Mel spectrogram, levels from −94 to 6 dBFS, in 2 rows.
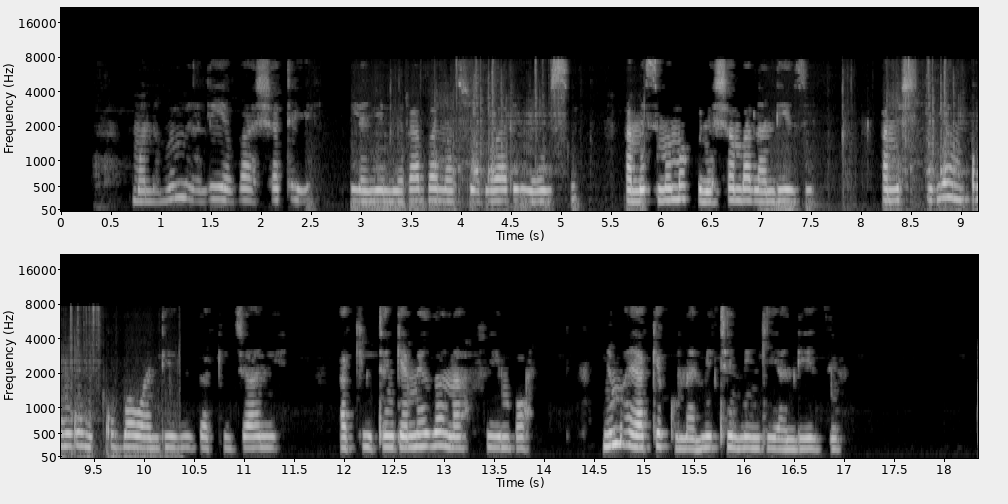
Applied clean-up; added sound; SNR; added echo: neural mask model RNNoise.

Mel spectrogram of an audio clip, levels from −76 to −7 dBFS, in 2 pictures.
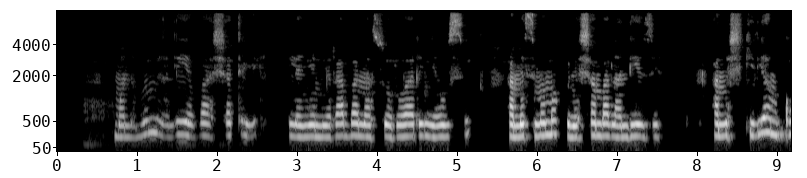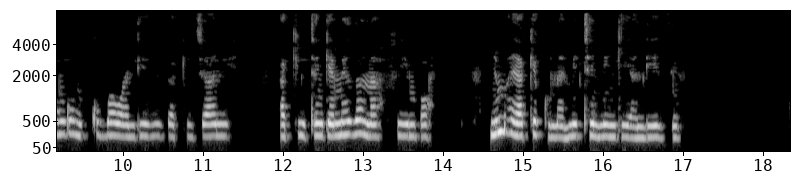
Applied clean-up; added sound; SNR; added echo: none; none; none; none.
